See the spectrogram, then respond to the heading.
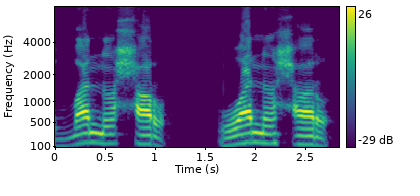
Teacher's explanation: لی ربی کا، واو نون زبر ون، حا را زبر حر، ون حر، یہاں پر آپ نے نون کی آواز کو ظاہر کرنا ہے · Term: اظہار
